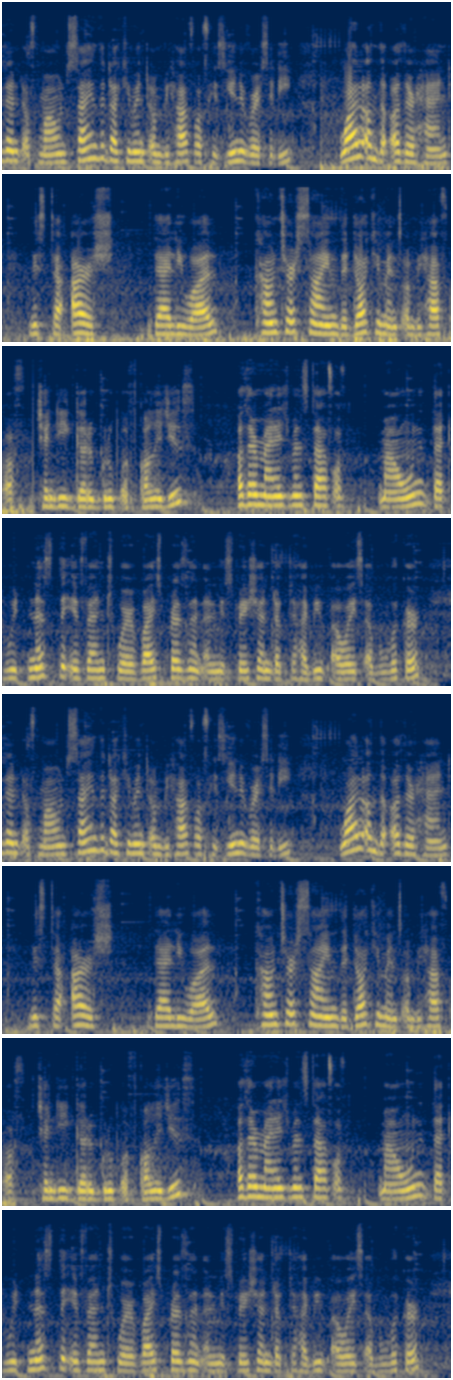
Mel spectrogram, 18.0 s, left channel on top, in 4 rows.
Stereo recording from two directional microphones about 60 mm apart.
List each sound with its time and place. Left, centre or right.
0.2 s speech: centre
9.3 s a woman's voice: left
11.3 s a woman's voice: centre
